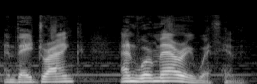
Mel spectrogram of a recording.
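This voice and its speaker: A man's voice: medium pitch, big pitch swings, a little slow, a bit bright, soft background music. Male narrator reading scripture.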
